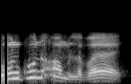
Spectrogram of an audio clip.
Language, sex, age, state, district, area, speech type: Maithili, male, 45-60, Bihar, Saharsa, urban, conversation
